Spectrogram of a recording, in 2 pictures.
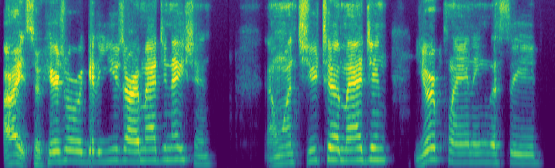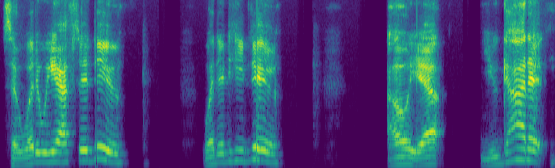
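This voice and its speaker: A man with a slightly high-pitched voice leads a children's story time at a very unhurried pace. He is encouraging and speaks directly to young listeners, asking questions and leaving room for their answers. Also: animated, bright, forceful tone. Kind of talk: interactive read-aloud for young children.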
